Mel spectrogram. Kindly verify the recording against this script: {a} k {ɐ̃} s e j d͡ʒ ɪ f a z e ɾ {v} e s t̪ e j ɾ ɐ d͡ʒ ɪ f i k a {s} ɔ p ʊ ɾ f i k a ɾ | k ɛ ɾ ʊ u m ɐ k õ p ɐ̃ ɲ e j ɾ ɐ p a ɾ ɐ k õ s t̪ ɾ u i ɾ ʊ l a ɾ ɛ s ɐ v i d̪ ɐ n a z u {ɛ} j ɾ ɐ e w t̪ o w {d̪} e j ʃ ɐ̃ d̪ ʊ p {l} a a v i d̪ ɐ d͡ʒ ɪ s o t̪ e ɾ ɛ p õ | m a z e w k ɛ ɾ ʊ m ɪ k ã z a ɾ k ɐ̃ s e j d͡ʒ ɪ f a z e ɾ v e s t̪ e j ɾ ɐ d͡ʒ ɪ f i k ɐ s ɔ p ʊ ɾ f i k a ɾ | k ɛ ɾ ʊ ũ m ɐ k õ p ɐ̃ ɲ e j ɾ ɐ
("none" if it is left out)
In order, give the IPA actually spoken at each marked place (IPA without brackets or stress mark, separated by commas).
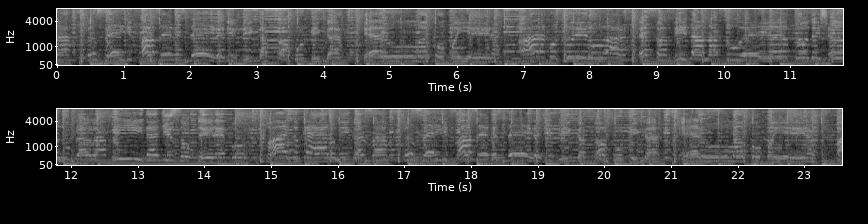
a, ɐ̃, v, s, e, d̪, ɾ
